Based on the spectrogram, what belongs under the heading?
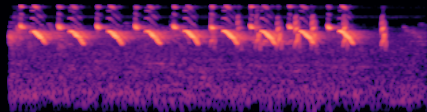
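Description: Common tailorbird giving a loud, sharp series of rapid downslurred notes, about three per second, each a bright metallic 'tchee'; nothing else heard.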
